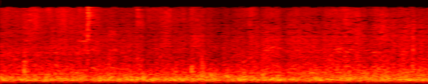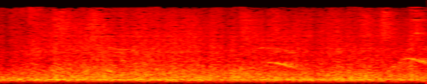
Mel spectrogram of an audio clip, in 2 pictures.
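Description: Passenger train running along the track, heard from inside a carriage: a steady rumble of wheels on rail with occasional clickety-clack, getting a little louder about five seconds in.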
